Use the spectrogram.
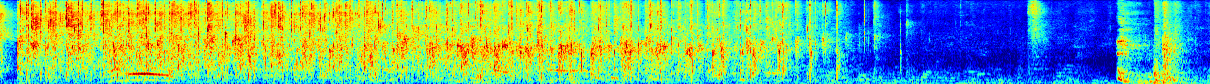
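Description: Audience applause for a finalist named at a French award ceremony, a dense sustained clapping from a crowd that thins out near the end before a short final burst, with a voice briefly heard over it.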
